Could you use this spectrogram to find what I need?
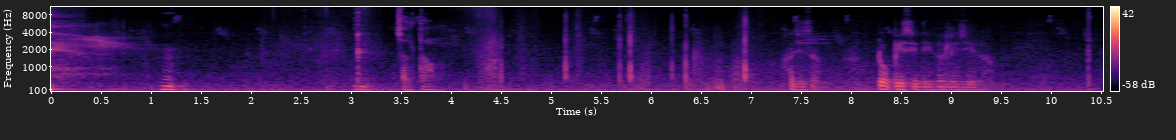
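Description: A young man speaks in a low voice.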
